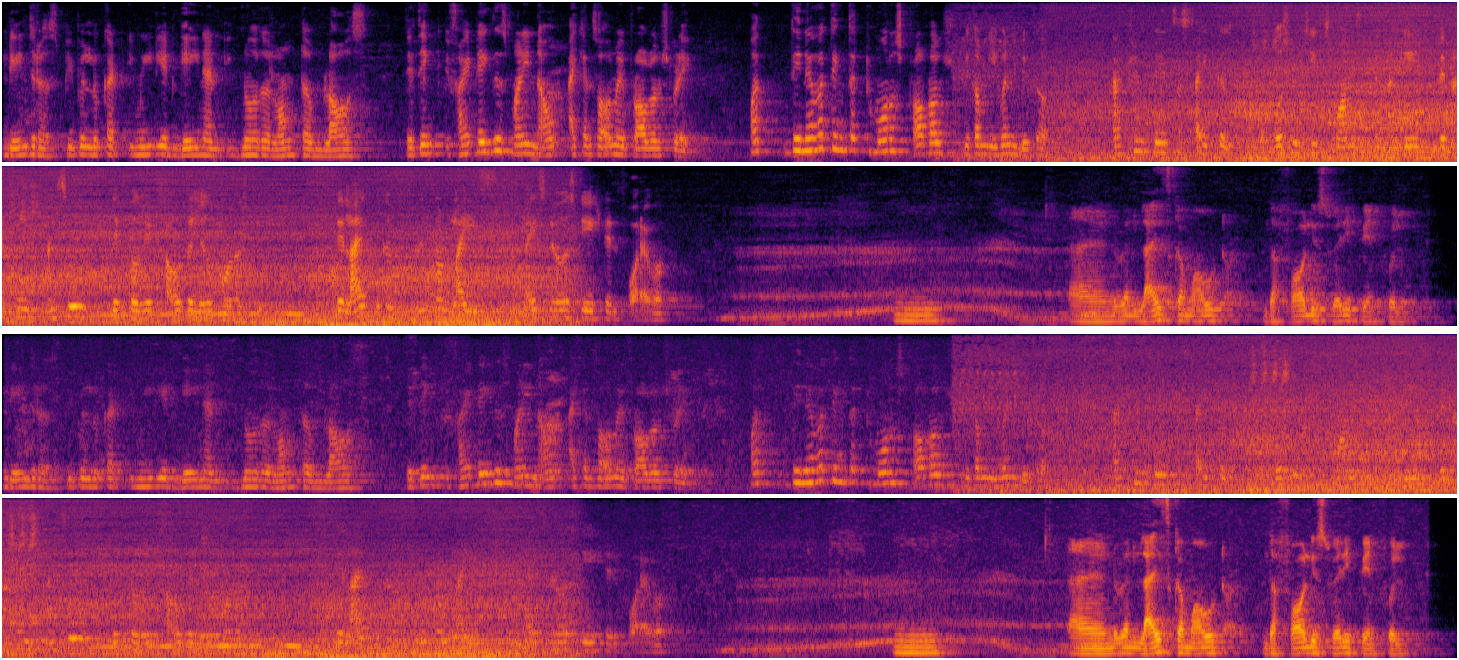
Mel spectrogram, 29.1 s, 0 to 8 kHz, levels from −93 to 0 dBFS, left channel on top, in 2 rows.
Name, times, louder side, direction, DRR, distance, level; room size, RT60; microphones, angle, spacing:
voice 1, 0.0-3.6 4.0-6.9 7.5-10.5 11.1-17.2 17.9-21.2, left 5 dB, 80° left, 15 dB, 0.5 m, -29 dB
sound 1, 8.8-10.7 11.8-18.6 21.7-25.5, right 2 dB, 5° right, 1.6 m, -38 dB
sound 2, 9.5-14.9, right 4 dB, 25° right, 0.4 m, -38 dB
sound 3, 10.4-20.3, left 1 dB, 55° left, 3.1 m, -28 dB
voice 2, 23.5-23.9 25.2-28.6, right 6 dB, 80° right, 15 dB, 0.5 m, -24 dB
11.0 x 6.3 x 3.7 m, 0.99 s
head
